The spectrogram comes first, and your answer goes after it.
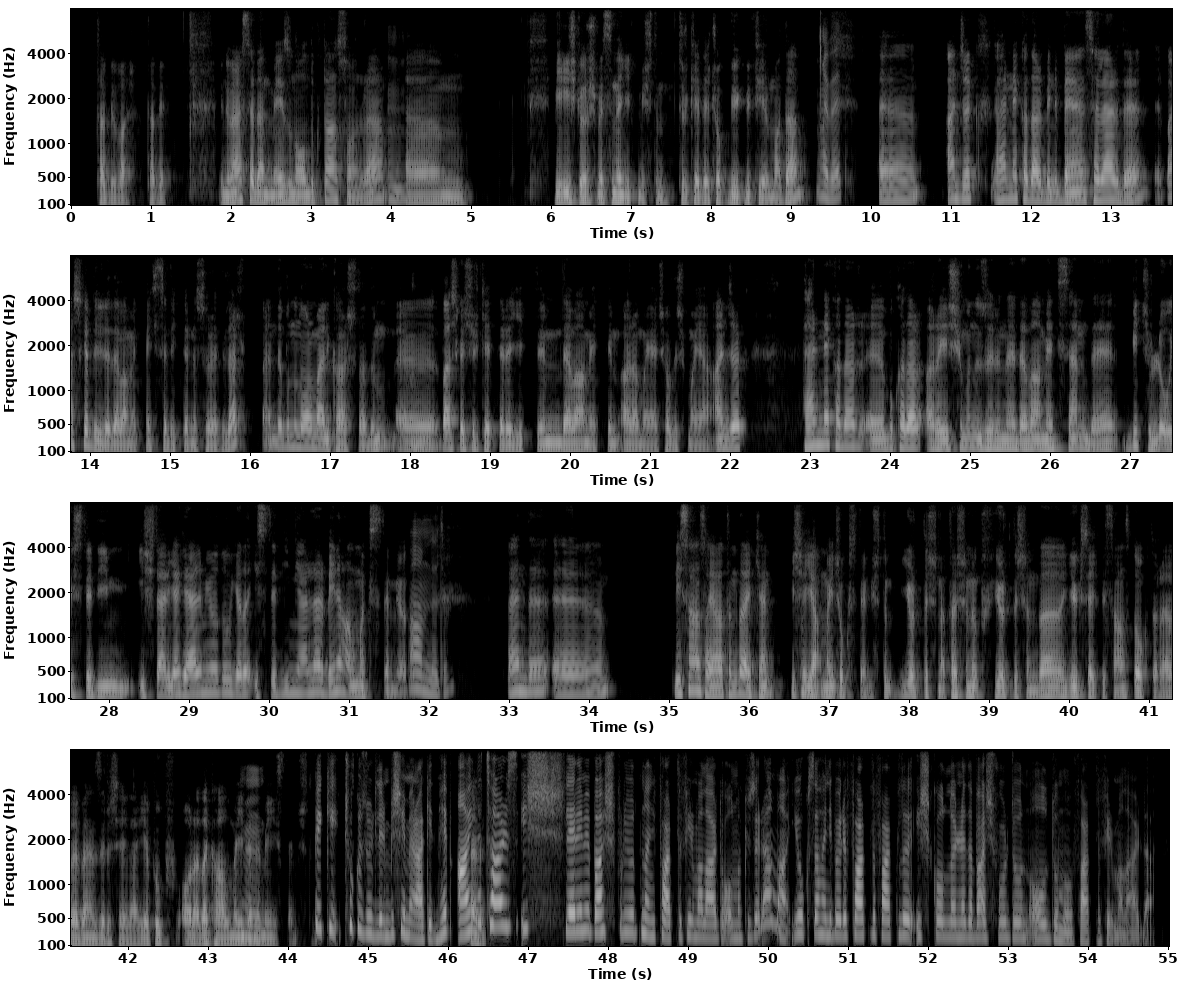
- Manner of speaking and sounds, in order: other background noise; unintelligible speech; tapping
- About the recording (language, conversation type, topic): Turkish, podcast, Başarısızlıktan öğrendiğin en önemli ders nedir?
